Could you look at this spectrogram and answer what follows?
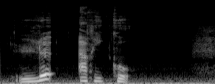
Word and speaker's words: haricot: So here we have the word haricot, which means bean. It's masculine singular and starts with an aspirated H. So how would you say the bean? You are on a roll. Le haricot. Just as we say le téléphone or le livre, haricot takes the masculine singular le.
